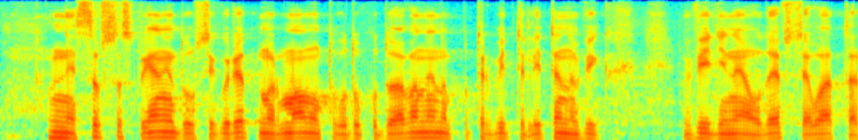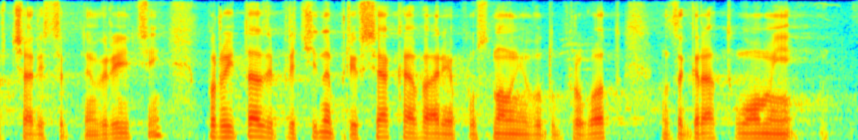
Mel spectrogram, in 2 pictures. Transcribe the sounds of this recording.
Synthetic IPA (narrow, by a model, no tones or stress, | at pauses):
nɛsɤfsəst̪ojaniɛd̪ɐosiɡʊɾʲjət̪noɾmalˠnot̪ovod̪opod̪oavɐnɛnɐpot̪ɾɛbit̪ɛlit̪ɛnɐvikvid̪inɛod̪ɛfsɛlˠat̪ɐɾt͡ʃaɾisɛp̚t̪ɛɱvɾiːt̪sipoɾɐd̪it̪azipɾit͡ʃinəpɾifsʲjakəːvaɾiəpoːsnɔvniəvod̪opɾovɔt̪zɐɡɾat̪lˠɔmi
